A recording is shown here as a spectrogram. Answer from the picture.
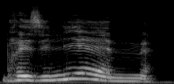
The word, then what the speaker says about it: brésilienne: Mas quando a gente fala S no final da palavra, assim como E, que vem antes, a gente não pronuncia. Então, a gente termina no som de N, N, brésilienne, brésilienne.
